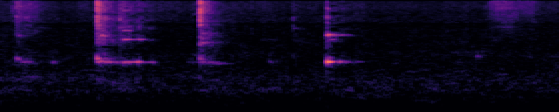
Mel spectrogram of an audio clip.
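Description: Small hard clinks of painting tools on a container or palette: about four light taps in the first second and a half, two of them leaving a short ring.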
